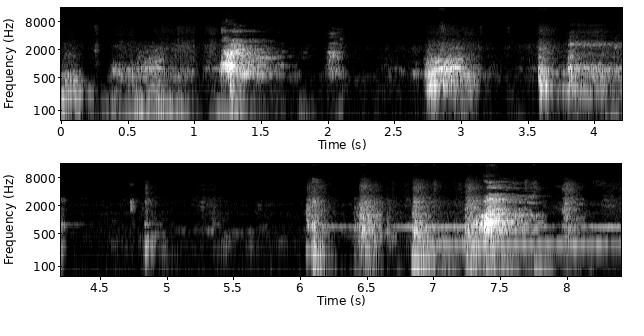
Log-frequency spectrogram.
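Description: An animal calling in short bursts, several separate calls and then a quicker run of them near the end.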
